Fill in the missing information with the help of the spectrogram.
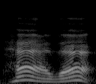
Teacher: zal dekat sini kita kena baca dengan keluarkan lidah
